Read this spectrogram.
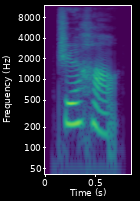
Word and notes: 只好: zhǐ hǎo

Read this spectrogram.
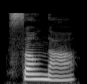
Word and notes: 桑拿: sāng ná

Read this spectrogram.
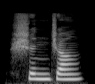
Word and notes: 伸张: shēn zhāng

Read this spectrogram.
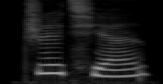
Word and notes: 之前: zhī qián

